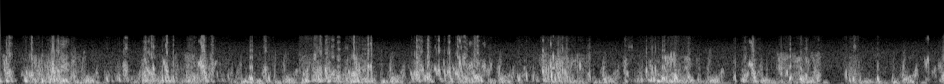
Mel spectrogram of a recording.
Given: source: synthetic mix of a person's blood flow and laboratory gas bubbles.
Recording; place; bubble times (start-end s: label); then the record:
Doppler ultrasound of blood flow; precordium
0.00-0.17 s: bubbles
0.21-0.82 s: bubbles
1.04-1.32 s: bubbles
1.39-2.33 s: bubbles
2.46-2.75 s: bubbles
2.99-3.77 s: bubbles
4.07-4.94 s: bubbles
5.14-5.93 s: bubbles
6.22-7.03 s: bubbles
7.32-7.63 s: bubbles
7.76-8.26 s: bubbles
8.42-8.64 s: bubbles
8.75-8.84 s: bubbles
9.22-9.45 s: bubbles
From the record:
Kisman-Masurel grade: 444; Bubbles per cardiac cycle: continuous sound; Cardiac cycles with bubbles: 100%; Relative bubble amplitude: maximal (0.775 to 0.999); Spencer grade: 4 (maximum detectable bubble signal sounding continuously throughout systole and diastole of every cardiac period, and overriding the amplitude of the normal cardiac signals); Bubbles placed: only in the low amplitude regions of the cardiac cycle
